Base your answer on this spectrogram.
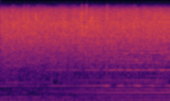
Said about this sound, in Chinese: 天边那片逐渐逼近的乌云，带来了一场冰冷的骤雨。这场寒雨如同一条从天而降的湿淋淋的灰白色的鞭子。抽打着小男孩的脸和手。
